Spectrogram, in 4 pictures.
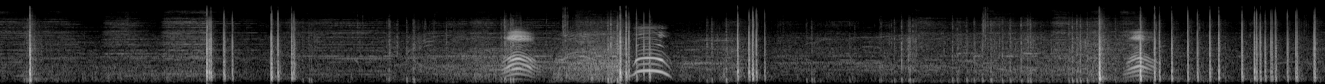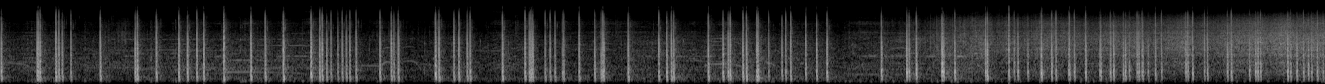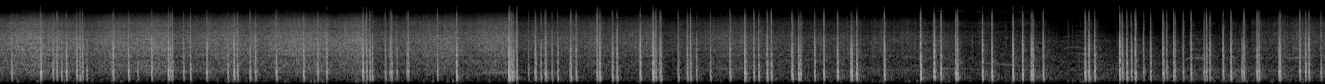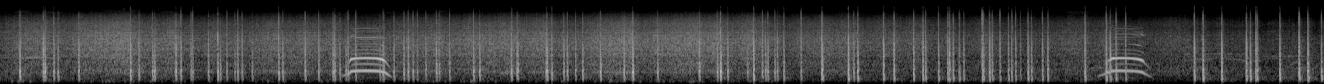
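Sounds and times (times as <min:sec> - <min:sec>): firework crackling: 0:00.0 - 0:52.9.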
